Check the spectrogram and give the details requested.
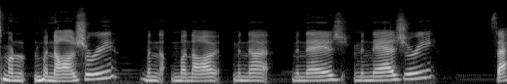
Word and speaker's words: Menagerie: Menagerie is how I pronounce it.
